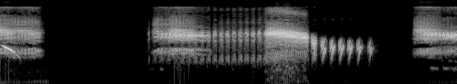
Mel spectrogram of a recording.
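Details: Sirtu bird lure sound for birds that are hard to bring down: a short buzz, a pause, then a long rasping pulsed phrase ending in an evenly spaced rattle of about eight notes, and a last buzz.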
